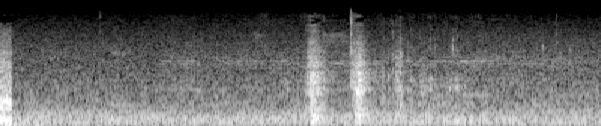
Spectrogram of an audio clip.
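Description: Two light clicks about a third of a second apart, a fork touching a ceramic plate as a warmed protein bar is broken apart, over a faint steady low hum.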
